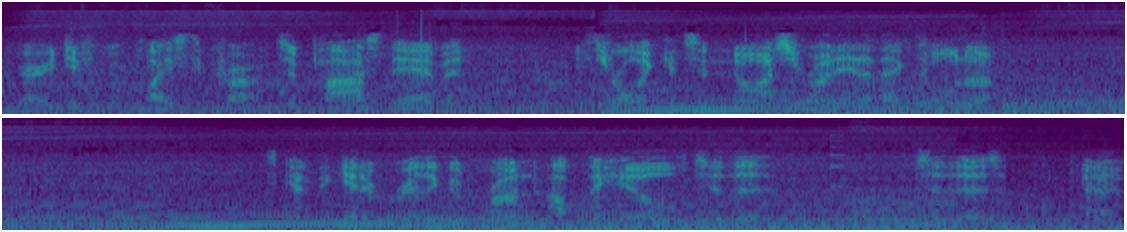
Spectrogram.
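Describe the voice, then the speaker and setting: A man giving excitable play-by-play as a motorsport commentator during live racing. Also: medium pitch, normal speed, long pauses, loud music behind the voice. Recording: loud engine and vehicle noise behind. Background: loud car and vehicle noise.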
